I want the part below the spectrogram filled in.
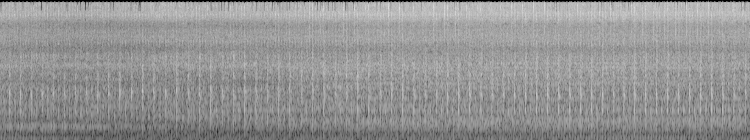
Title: my subaru knocking noise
